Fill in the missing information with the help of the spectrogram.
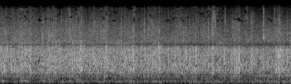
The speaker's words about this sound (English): Give them one more round of applause as they go that way. You can go that way.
